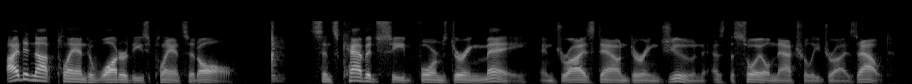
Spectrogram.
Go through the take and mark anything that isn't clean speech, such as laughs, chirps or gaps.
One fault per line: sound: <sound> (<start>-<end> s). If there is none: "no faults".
sound: thud (2.7-2.9 s)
